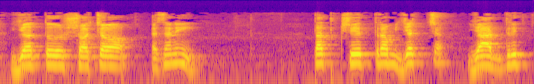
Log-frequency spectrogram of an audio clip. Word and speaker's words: यच्च: तो तत्क्षेत्रम यच्च, देखिए इसको हम प्रोनाउंसिएट कैसे करेंगे, तत्क्षेत्रम यच्च, यच्च, च के ऊपर थोड़ा जोर डालेंगे, 2 च है ना, एक आधा एक बड़ा।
